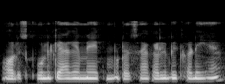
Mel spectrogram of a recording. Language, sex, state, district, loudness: Hindi, female, Bihar, West Champaran, -15 LUFS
